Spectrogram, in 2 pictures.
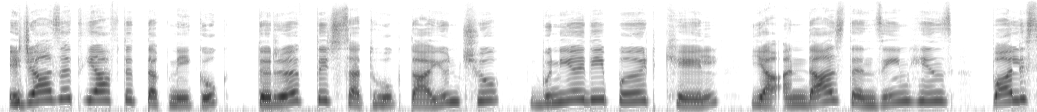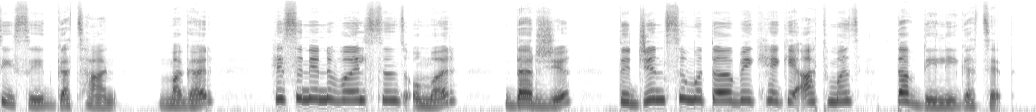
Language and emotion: Kashmiri, neutral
